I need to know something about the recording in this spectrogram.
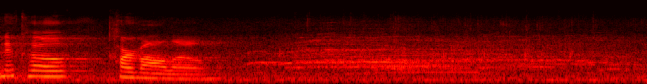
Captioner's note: audience cheering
